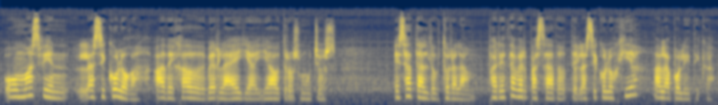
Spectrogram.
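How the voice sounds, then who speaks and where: A woman playing a troubled, observant diarist in an audio drama monologue, measured and confessional. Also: medium pitch, gravelly, pushed and bright, a little hiss or hum, poor audio. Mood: worried, reflective.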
